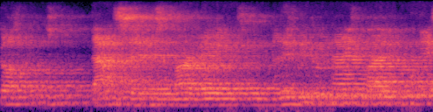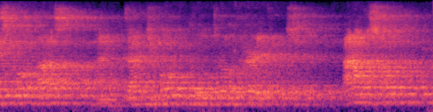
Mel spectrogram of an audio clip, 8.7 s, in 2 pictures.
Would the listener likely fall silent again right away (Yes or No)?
Yes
